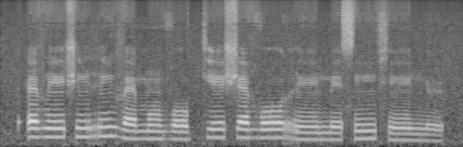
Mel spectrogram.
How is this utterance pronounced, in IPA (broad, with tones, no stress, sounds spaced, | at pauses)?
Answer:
ʔ ɛ˦ v ẽː˦ ʃ ĩ˦ r ĩ˦ v ɛ˨ m õ˨ v oː˨ kʲ e˦ ʃ ɛ˦ v oː˦ r ẽː˨ m e˨ s ĩː˦ x ẽː˨ n ʏ˨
